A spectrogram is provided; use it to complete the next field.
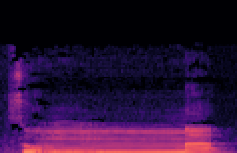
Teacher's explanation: মিমে তাসদীদ আসছে। হরকতের বামে মিমে তাসদীদ আসার কারণে গুন্নাহ করিয়া পড়িতে হয় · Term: ওয়াজিব গুন্নাহ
